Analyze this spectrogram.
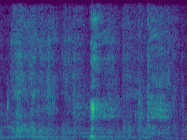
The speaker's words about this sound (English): With my left hand as I drove, I managed to roll down the window. And just as the song was ending, my bee nemesis flew out.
